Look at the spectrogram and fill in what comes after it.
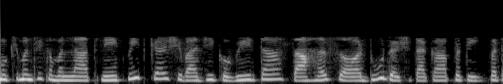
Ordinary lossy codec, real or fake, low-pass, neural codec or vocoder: MP3, 24 kbps; real; 3.6 kHz; none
